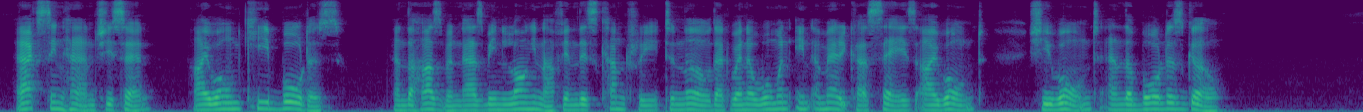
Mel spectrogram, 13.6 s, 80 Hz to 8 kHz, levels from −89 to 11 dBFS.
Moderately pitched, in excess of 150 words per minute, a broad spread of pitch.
No: medium, 145 Hz; average, 160 wpm; average, 3.1 semitones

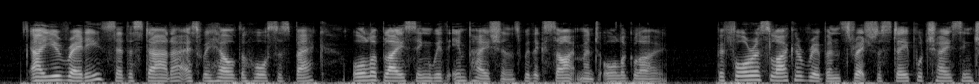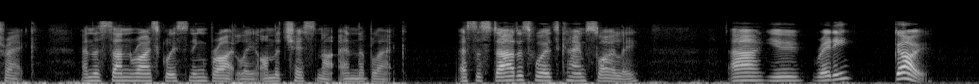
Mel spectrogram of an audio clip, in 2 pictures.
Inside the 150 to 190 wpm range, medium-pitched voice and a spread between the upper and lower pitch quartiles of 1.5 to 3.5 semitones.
Yes: average, 155 wpm; medium, 160 Hz; average, 3.1 semitones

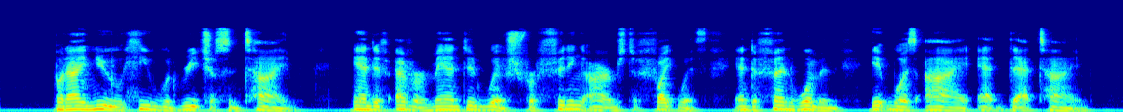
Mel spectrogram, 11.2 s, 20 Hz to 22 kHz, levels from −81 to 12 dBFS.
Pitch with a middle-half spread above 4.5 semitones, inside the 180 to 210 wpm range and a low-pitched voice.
No: average, 5.1 semitones; average, 160 wpm; low, 105 Hz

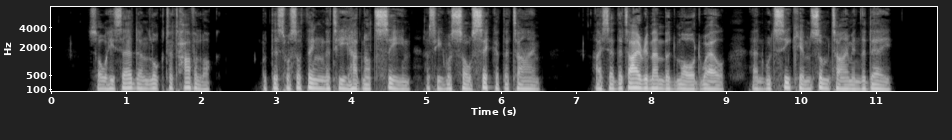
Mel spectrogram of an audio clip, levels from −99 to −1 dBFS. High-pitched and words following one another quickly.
No: low, 110 Hz; fast, 210 wpm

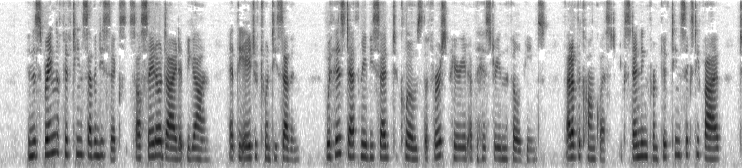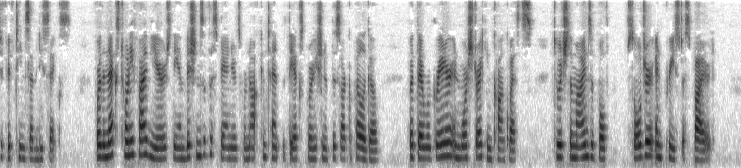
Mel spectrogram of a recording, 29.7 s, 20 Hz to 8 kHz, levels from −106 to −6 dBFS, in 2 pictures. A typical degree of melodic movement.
Yes: average, 3.3 semitones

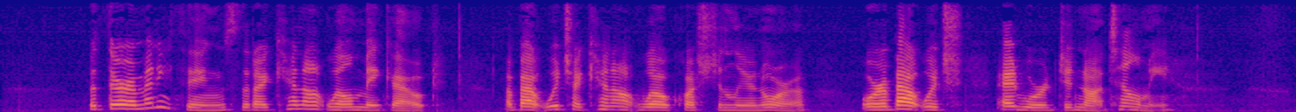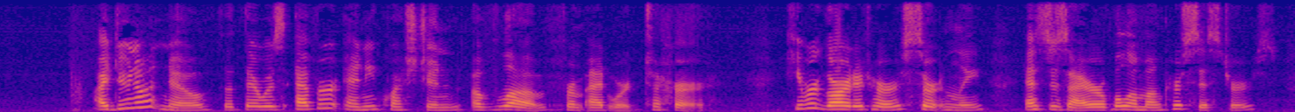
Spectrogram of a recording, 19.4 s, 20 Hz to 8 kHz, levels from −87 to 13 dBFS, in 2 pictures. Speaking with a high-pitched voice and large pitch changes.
No: high, 215 Hz; average, 4.1 semitones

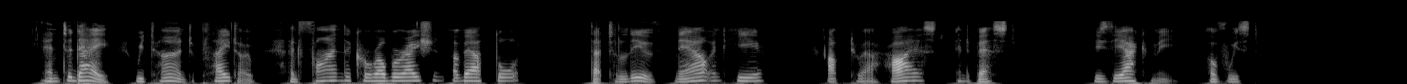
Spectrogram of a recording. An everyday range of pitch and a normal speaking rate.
No: average, 3.6 semitones; slow, 130 wpm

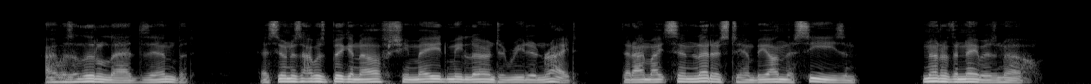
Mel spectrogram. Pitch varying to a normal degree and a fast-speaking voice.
Yes: average, 3.0 semitones; fast, 210 wpm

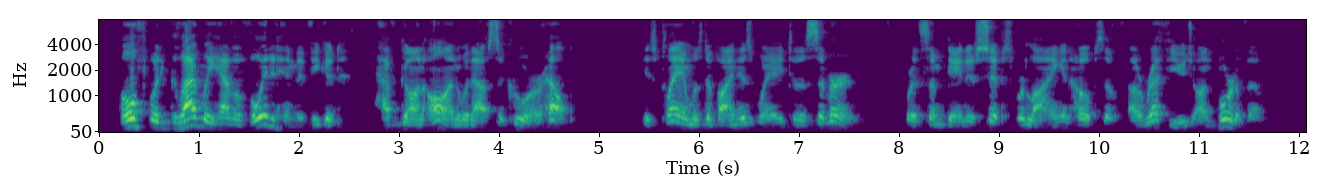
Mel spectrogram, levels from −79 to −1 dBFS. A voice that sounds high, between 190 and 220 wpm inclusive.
Yes: very high, 395 Hz; fast, 205 wpm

